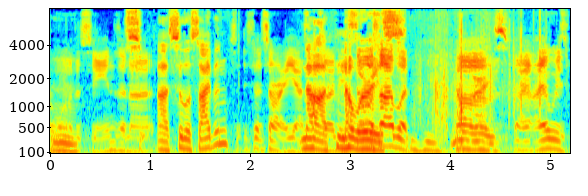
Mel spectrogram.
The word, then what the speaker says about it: psilocybin: got he gave the the the cast uh psycho siblin mushrooms for for one of the scenes and psilocybin sorry yesin wor I always mispronounce that word um psycho siblin yeah wow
